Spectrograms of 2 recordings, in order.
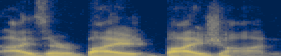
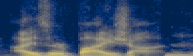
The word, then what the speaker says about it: Azerbaijan: a certain uh uh either by baijan eizer baijan is what she's telling me so yeah it's great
